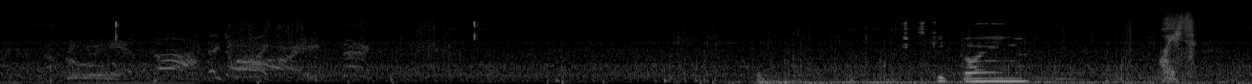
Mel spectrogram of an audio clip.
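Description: Footsteps patter quickly on stone and dirt.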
